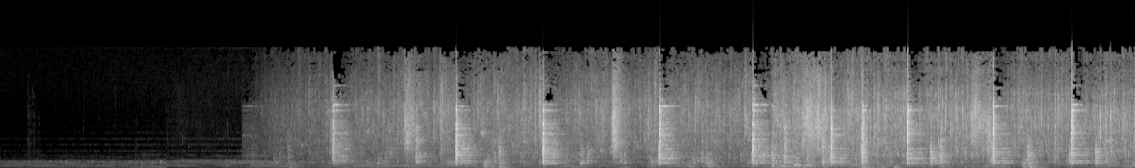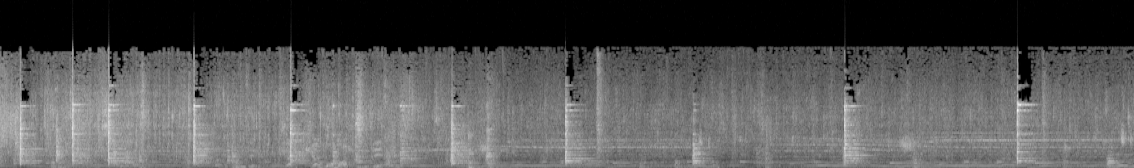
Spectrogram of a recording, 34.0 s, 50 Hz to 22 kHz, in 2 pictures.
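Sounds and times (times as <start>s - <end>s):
juice streaming and splashing: 3.8s - 34.0s
wine press ratchet clicking: 4.9s - 24.6s.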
